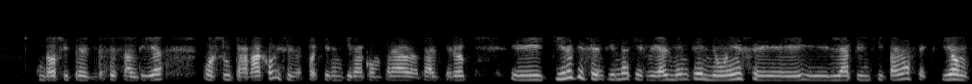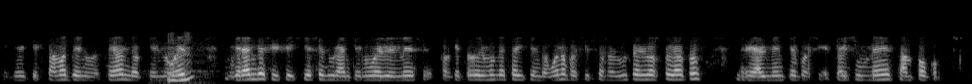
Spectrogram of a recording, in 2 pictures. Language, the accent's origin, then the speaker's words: Spanish; Plasencia, Extremadura, Spain; now in Carcaboso, Spain; yo soy de Plasencia, pero resido en Carcaboso, con lo cual pues tengo esa doble afección, ¿no? El tener mi negocio en Plasencia y también pues la casa de mis padres y la casa familiar en Plasencia y mi vivienda particular en Carcaboso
